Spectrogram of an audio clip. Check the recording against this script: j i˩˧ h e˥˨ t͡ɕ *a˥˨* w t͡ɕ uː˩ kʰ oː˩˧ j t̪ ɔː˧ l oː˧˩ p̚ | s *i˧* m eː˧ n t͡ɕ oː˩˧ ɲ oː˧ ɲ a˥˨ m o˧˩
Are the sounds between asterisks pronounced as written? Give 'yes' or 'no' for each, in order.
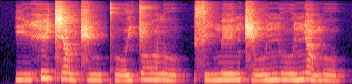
yes, no

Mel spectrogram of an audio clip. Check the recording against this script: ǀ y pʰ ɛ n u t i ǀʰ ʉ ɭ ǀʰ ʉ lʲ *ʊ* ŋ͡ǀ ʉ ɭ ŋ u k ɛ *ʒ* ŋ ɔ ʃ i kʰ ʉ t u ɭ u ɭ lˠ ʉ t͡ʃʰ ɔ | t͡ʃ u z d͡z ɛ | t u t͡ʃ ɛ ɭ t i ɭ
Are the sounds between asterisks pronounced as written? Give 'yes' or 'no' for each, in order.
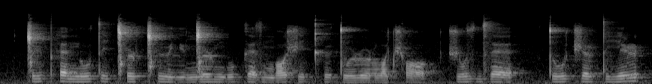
no, no

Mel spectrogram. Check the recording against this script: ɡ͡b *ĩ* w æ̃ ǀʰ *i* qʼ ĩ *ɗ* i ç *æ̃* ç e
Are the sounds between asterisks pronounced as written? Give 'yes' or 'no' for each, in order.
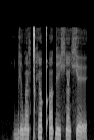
no, no, yes, yes

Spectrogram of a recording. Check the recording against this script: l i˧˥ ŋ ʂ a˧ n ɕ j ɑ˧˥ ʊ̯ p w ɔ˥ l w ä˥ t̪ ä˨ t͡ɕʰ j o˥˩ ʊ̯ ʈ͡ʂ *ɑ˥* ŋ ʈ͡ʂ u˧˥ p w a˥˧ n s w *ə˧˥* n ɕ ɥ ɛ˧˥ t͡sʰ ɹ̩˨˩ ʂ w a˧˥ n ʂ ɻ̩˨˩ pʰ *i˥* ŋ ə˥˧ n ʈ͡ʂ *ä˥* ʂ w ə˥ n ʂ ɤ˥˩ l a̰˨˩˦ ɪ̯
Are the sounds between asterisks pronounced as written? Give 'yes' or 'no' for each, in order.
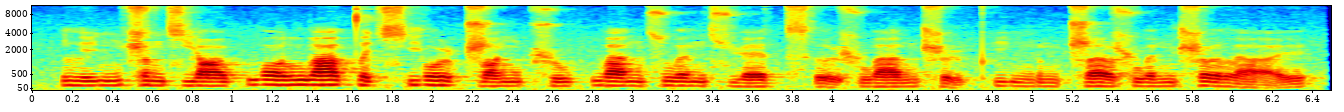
no, no, no, no

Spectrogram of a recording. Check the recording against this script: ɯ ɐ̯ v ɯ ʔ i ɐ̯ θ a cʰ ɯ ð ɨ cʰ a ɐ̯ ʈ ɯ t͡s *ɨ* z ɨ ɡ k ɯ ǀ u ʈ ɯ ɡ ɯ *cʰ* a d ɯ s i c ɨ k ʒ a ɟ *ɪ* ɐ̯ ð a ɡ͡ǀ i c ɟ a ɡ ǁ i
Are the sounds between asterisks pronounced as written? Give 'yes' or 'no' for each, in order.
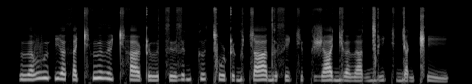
yes, no, no

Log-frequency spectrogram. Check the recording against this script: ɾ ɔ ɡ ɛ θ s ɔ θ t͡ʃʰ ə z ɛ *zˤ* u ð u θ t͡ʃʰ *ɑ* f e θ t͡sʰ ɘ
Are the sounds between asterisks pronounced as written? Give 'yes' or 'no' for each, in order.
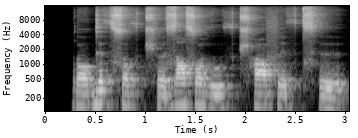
no, yes

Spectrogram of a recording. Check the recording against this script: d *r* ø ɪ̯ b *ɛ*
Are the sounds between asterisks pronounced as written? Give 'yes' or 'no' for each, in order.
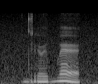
yes, yes

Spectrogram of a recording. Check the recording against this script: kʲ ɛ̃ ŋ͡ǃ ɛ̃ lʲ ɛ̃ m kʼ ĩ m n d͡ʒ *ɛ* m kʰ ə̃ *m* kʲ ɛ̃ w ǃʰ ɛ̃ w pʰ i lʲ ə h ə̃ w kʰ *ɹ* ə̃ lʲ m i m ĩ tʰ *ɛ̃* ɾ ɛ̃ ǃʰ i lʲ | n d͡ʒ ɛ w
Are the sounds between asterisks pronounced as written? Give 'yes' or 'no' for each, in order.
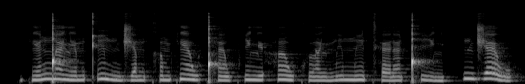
yes, yes, no, no

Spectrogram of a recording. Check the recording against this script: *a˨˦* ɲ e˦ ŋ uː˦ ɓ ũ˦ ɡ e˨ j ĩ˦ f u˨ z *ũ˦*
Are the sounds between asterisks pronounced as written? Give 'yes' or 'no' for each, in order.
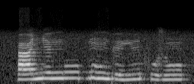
yes, yes

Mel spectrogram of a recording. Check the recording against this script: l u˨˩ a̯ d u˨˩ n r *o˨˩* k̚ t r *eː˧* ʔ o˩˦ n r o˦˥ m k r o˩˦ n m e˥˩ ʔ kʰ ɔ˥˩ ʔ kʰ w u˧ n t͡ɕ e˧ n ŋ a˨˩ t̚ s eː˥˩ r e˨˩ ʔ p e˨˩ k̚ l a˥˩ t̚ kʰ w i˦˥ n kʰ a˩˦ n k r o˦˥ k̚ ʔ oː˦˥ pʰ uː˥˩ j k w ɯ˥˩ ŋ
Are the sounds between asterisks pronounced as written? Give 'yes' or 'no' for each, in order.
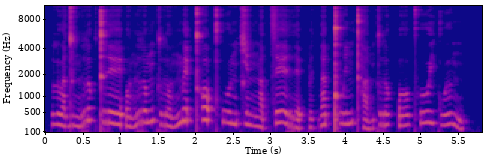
no, yes

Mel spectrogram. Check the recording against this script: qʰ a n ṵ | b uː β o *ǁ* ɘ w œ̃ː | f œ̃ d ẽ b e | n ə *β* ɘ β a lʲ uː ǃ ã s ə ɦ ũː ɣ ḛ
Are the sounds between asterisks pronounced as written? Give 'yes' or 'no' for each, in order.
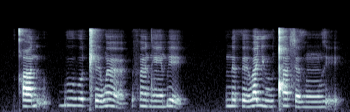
yes, no

